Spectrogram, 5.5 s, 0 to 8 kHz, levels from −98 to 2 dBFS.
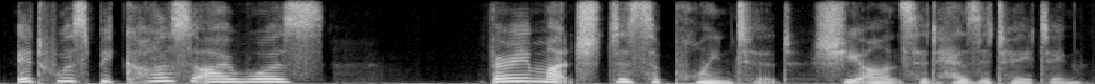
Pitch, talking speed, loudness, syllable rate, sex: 235 Hz, 110 wpm, -19 LUFS, 4.9 syllables/s, female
